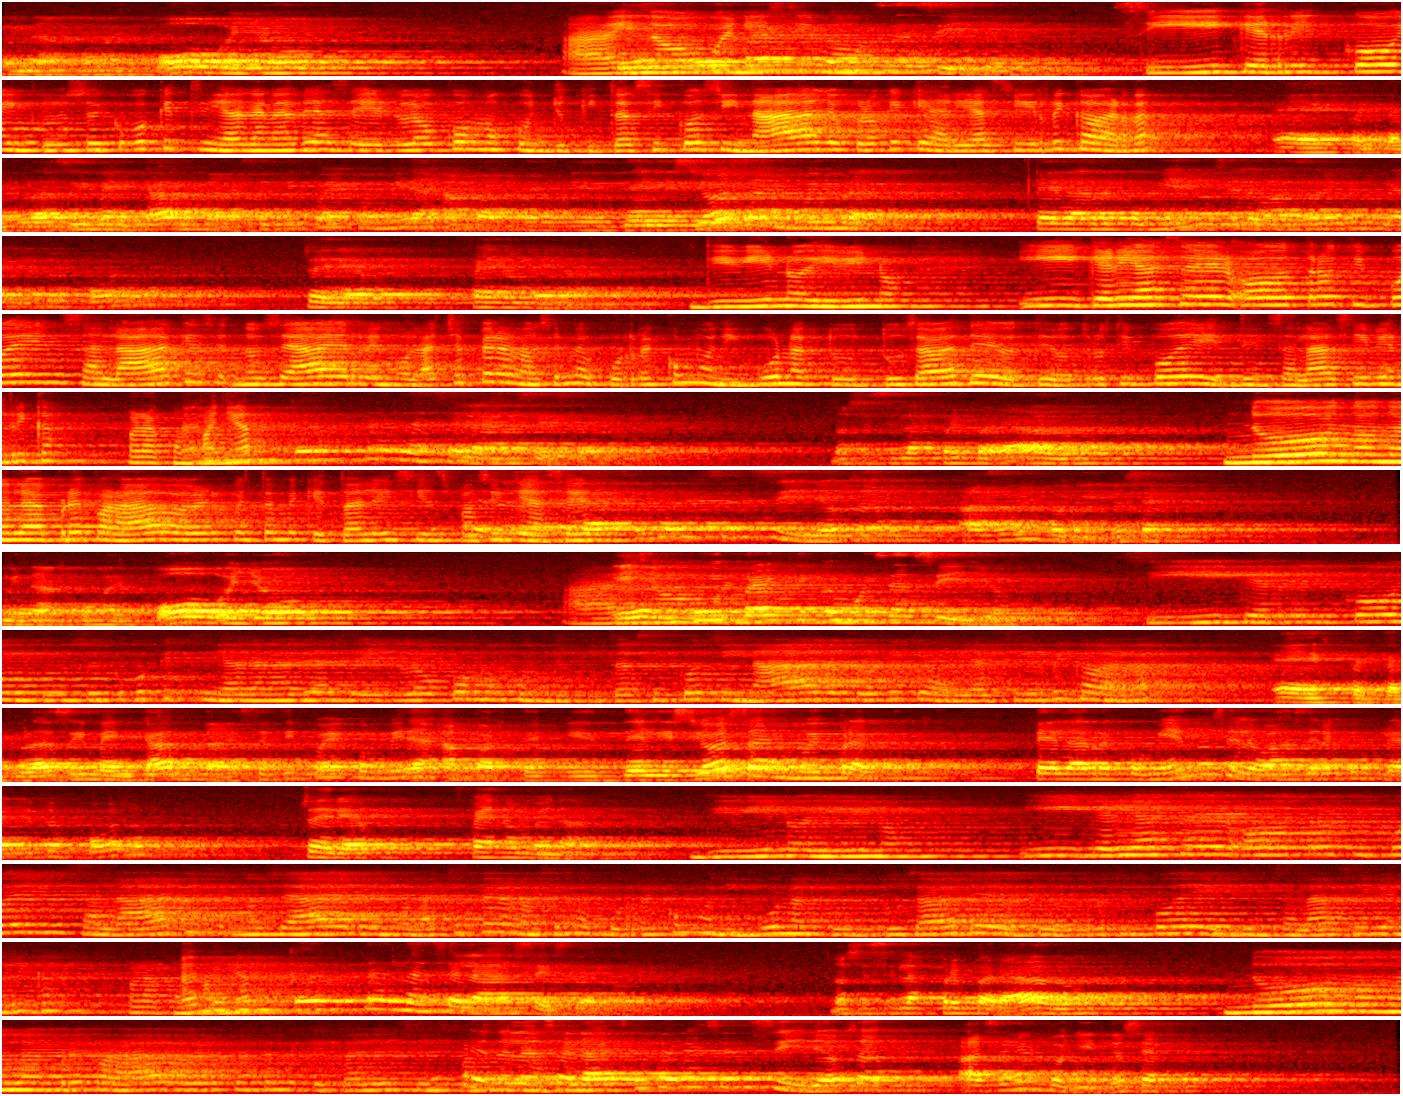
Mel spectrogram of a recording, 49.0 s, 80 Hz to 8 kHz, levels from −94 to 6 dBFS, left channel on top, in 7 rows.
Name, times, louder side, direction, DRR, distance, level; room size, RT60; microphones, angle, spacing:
voice 1, 0.0-1.6 3.1-5.1 13.4-18.4 19.2-21.7 22.5-22.9 23.3-24.0 35.9-38.1 39.1-40.5 44.3-46.4 46.8-47.8, right 2 dB, 70° right, 0.7 m, -22 dB
voice 2, 2.8-4.4 5.7-12.9 24.4-25.7 26.1-35.4 35.6-36.4 41.1-45.0, left 5 dB, 65° left, 0.4 m, -25 dB
9.3 x 4.9 x 3.6 m
head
